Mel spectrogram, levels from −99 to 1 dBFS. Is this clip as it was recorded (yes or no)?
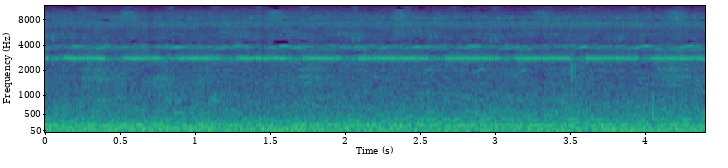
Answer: yes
